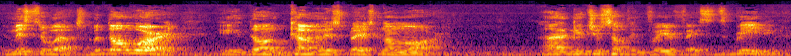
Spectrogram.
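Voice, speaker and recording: A man's voice: animated, brisk, pushed and bright. A man playing a kind, worried bar owner who pleads in broken grammar in a live radio play. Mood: worried, pleading. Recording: roomy live stage, noisy rumble.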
